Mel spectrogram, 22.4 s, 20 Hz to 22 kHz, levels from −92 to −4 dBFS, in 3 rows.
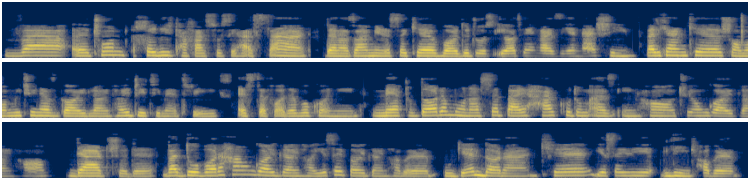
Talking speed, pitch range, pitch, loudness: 145 wpm, 195-225 Hz, 205 Hz, -20 LUFS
